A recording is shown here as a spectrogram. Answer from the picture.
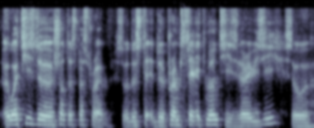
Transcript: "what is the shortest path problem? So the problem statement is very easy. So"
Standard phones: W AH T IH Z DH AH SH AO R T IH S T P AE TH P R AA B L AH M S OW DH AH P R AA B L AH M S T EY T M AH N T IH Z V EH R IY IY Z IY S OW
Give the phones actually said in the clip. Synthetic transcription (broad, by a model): W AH T IH Z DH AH SH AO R T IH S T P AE S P R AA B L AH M S OW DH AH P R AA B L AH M S T EY T M AH N T IH Z V EH R IY IY Z IY S OW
